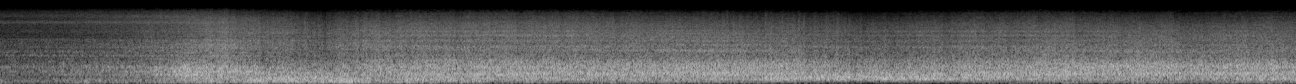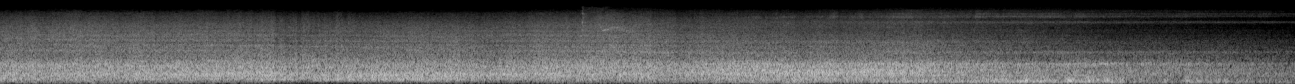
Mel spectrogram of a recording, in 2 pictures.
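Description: Class 66 diesel locomotive passing close by at speed, hauling a long rake of covered hopper wagons that rumble past on the rails. The sound swells about two seconds in, stays loud and steady as the wagons go by, and fades near the end.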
